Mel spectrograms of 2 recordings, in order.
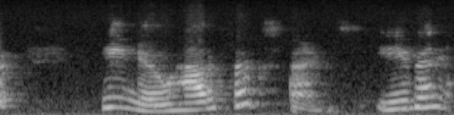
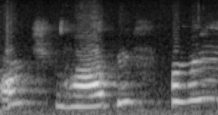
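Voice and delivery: high, fast and louder plea; eager son; 12 semitones higher, 4 dB louder, much faster than usual. Retold or imitated. Son begging mom to share his boat joy, eager and fast. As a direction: bounce with excitement, wanting approval.

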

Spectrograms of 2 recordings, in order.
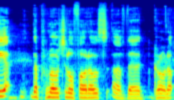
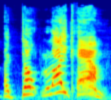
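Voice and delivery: put-on kid shouting refusal; 7 semitones higher, slower than usual. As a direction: yell it like a fed-up kid. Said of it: "And he goes".

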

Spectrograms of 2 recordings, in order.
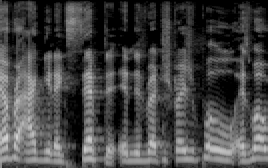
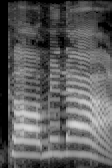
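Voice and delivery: put-on slow, loud, high Jamaican-accent Call me now; hammed-up Jamaican psychic hotline pitch; mock Jamaican accent; 10 semitones higher, 7 dB louder, much slower than usual. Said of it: "That was a terrible Jamaican accent".

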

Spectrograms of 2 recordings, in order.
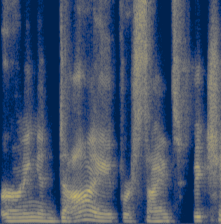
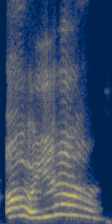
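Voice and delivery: mock surprised; 14 semitones higher, 6 dB louder than usual. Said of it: "And they were like".

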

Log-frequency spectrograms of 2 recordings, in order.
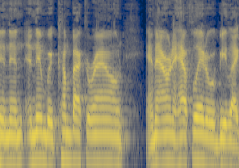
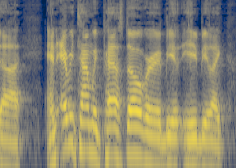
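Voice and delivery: ordinary delivery

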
